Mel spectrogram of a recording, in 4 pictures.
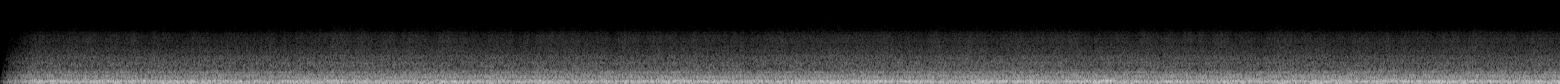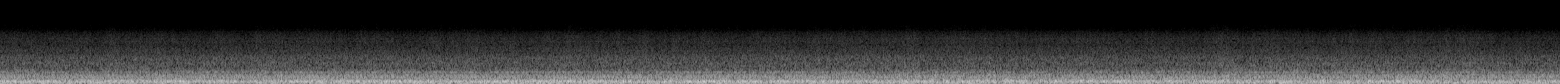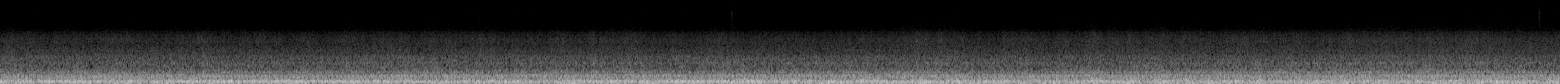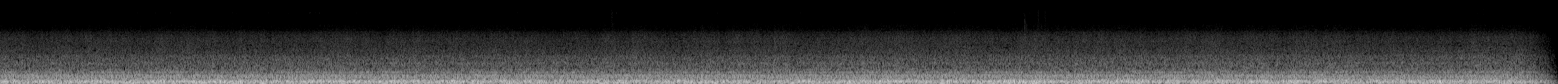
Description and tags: Front recording of surround room tone recording.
